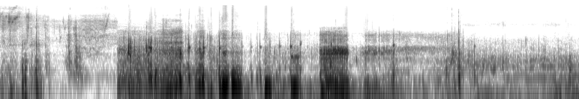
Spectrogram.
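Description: A concrete block anchor on a rope being lowered into lake water, with a few splashes at first. From about one and a half seconds in, the microphone is under water, giving loud, low, muffled underwater noise.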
